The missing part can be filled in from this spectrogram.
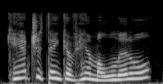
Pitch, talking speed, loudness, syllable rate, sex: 250 Hz, 255 wpm, -16 LUFS, 5.6 syllables/s, female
